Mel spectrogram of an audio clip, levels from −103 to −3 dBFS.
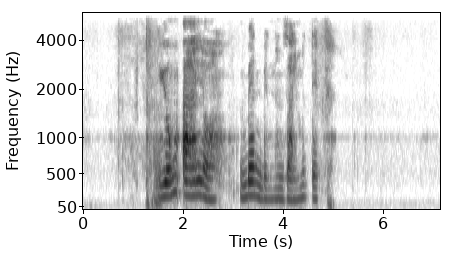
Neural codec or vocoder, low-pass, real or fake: vocoder, 44.1 kHz, 128 mel bands every 512 samples, BigVGAN v2; 5.4 kHz; fake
